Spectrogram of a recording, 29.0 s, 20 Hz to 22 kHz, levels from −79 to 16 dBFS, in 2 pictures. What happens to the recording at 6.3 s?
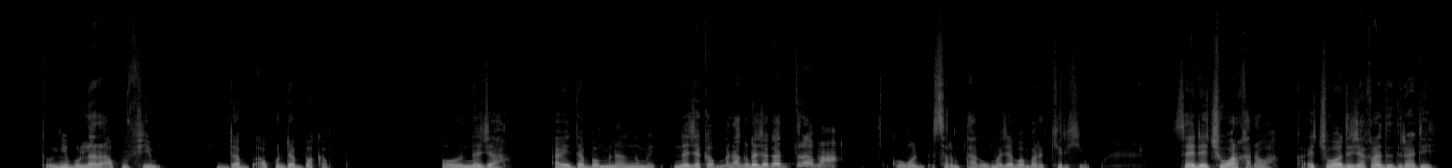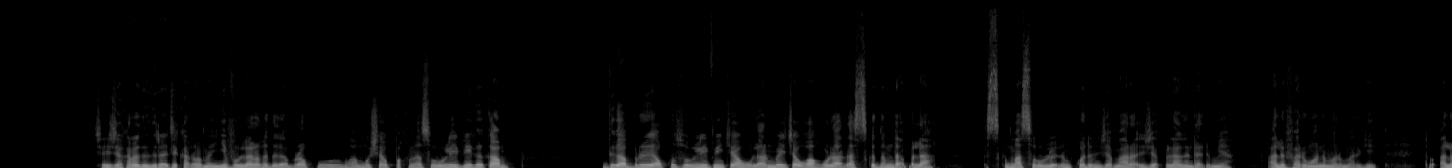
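Nothing goes wrong at 6.3 s; the speech continues intact through that moment, with no dropout, click, distortion or other fault.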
